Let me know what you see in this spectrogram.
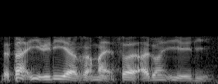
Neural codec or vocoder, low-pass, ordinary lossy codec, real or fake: codec, 44.1 kHz, 7.8 kbps, Pupu-Codec; 3.6 kHz; none; fake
